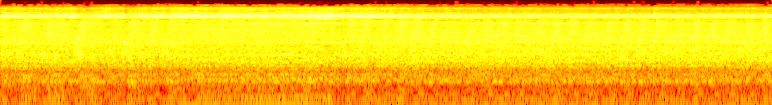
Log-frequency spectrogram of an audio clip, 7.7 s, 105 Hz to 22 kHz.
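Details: 12v Cummins diesel core engine, accident-damaged, first start on the floor after 4–6 years sitting, new oil filter: rough busy idle with uneven scuffing rattle; fan touching the harmonic balancer, turbo suspected bad, fuel filter leaking.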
